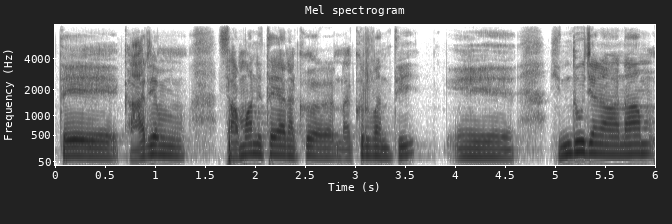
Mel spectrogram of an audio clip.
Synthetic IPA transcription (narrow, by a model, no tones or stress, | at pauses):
t̪eːkaːɾjɐmsaːmaːnjɐt̪ɐjaːnɐknɐkuɾʋɐnt̪i | hind̪uːd͡ʒɐnaːnaːm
